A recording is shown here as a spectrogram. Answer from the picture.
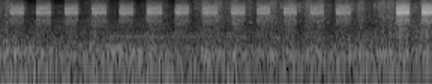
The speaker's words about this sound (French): Tiens, il y a encore toutes ces cigales, vous entendez? On en trouve partout en ce moment.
